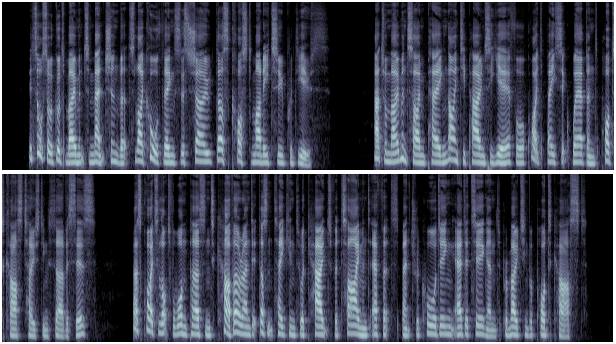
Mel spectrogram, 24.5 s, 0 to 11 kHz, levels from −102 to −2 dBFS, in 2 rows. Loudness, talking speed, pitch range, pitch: -30 LUFS, 145 wpm, 145-170 Hz, 155 Hz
